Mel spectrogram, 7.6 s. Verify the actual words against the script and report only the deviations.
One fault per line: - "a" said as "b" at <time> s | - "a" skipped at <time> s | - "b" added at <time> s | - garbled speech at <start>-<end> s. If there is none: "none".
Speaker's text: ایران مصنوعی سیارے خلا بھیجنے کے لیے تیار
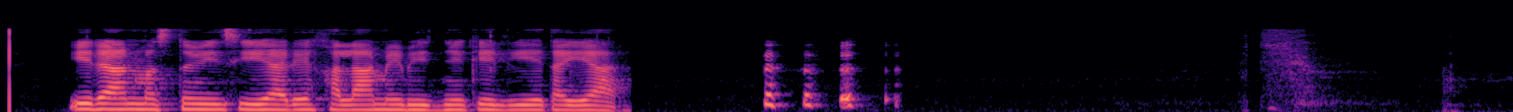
- "میں" added at 1.9 s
